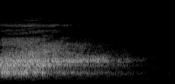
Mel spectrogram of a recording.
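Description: A single long, audible exhale during yoga sun salutations, a close breathy sigh that starts strong and slowly fades out over under two seconds.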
